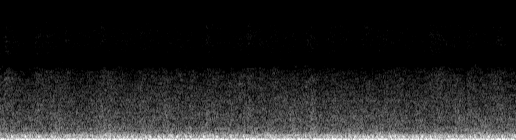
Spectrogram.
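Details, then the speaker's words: Older Patton fan that had stopped working, at first plug-in after dust vacuuming and shaft cleaning, before lubrication: on high it hums steadily but turns barely at all, with faint air rush. Sluggish motor; owner suspects a lubrication issue or a shot motor. "oh okay so it is spinning well that's that's great um i promise guys no no clickbait i swear i did not uh didn't stage this but this is high and it's barely moving so we may just have a lubrication issue or this motor could be shot"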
